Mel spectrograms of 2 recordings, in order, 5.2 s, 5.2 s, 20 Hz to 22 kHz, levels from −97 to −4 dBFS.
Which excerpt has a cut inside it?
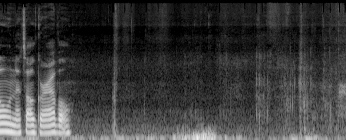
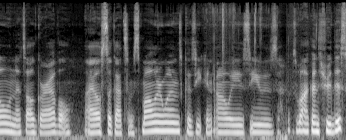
second; 2 cuts; at 1.3 s, 4.2 s

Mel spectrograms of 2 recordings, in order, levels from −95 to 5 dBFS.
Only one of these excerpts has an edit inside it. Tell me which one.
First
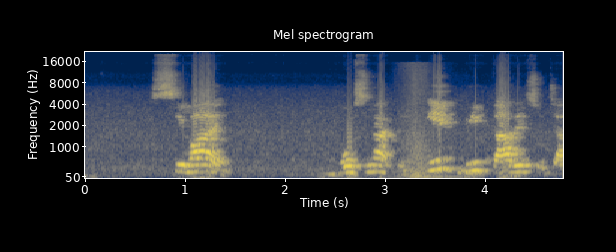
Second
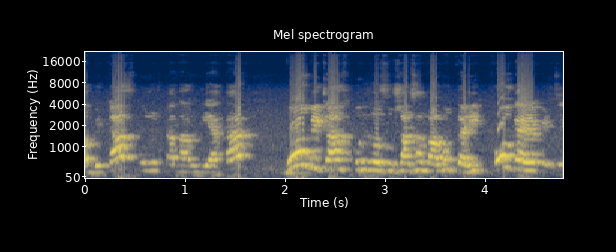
first; 1 cut; at 3.2 s

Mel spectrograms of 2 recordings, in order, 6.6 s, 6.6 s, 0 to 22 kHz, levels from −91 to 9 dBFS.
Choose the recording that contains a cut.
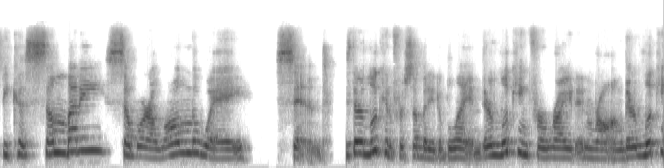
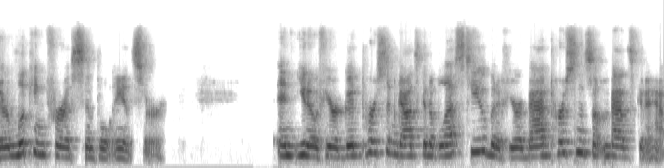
first; 1 cut; at 3.5 s

